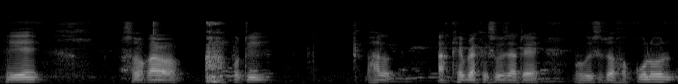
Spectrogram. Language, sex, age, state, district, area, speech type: Assamese, male, 30-45, Assam, Sivasagar, rural, spontaneous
